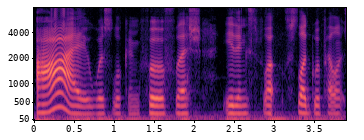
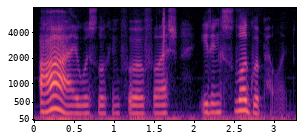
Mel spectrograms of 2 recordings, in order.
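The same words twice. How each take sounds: First: Slow, low growling Hagrid. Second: Whispered growl. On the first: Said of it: "[name]'s doing her Hagrid growling impression". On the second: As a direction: read it as a hushed growl. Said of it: "growled Hagrid". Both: Retold or imitated.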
